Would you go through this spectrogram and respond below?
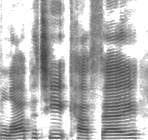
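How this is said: It is said with an American accent. The speaker calls it wrong. "Very American way of pronouncing that"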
